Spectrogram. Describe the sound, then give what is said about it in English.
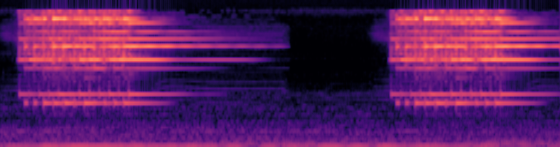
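A telephone ringing: two bursts of bright, rapid bell trills separated by a short silent gap, loud over a steady low hum. “when the phone rang once more.”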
